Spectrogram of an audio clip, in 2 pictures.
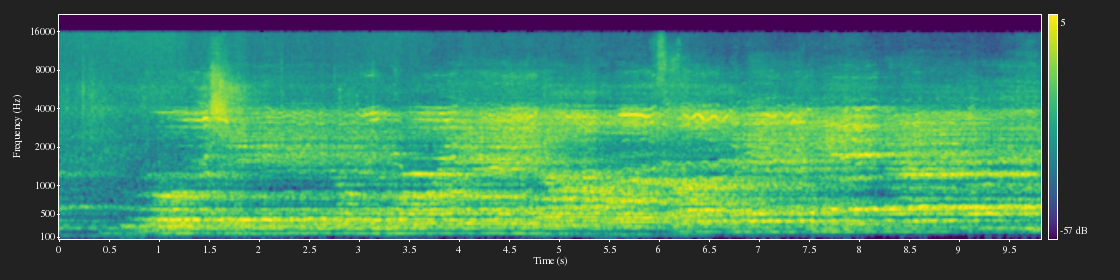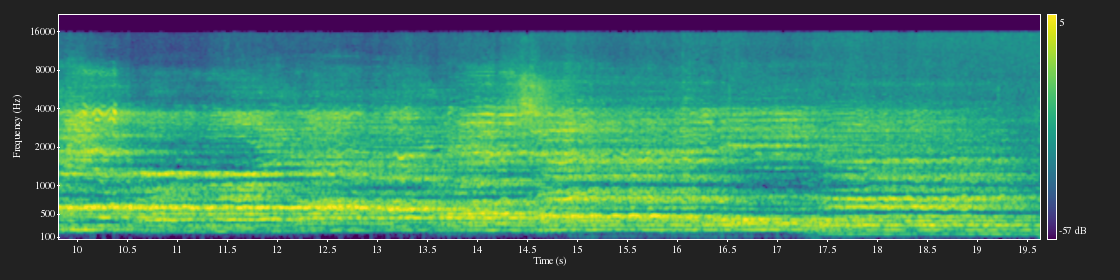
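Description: Mixed choir of men's and women's voices singing unaccompanied. After a brief pause at the very start, the choir comes in about a second in and sings on in long, sustained phrases.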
